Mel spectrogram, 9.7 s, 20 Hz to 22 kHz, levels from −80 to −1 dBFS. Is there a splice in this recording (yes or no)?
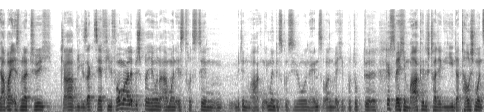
no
